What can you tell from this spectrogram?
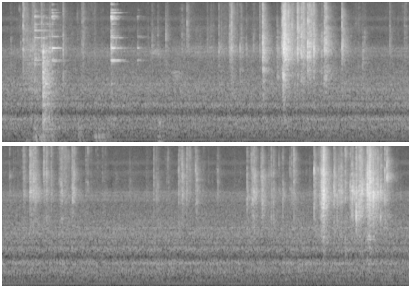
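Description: Onions set down on a wooden table with a few soft thumps, then a small kitchen knife peeling an onion: dry, papery crackling and scraping of the skin, coming in short spells.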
